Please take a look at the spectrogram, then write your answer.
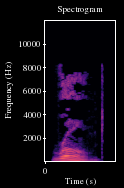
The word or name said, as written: roamed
